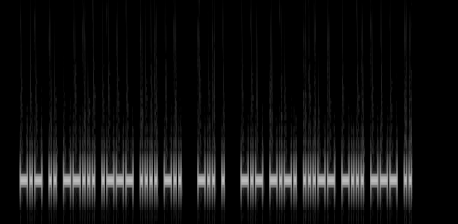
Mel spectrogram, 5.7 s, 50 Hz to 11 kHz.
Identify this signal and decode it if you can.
Morse code, heard as a keyed tone, about 40 wpm, 700 Hz. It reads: KI7JHD DE KC3BOI
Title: USA Callsign DE Callsign 40wpm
